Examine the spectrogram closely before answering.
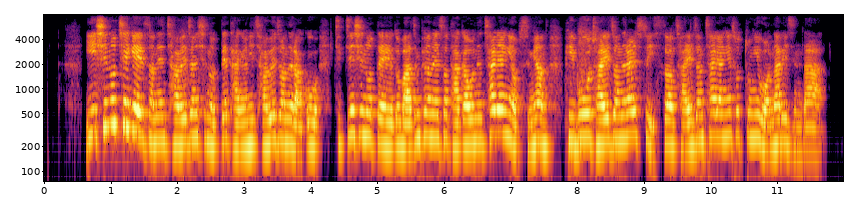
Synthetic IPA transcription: iɕʰinot͡ɕʰe̞ɡeːsʰʌnɯnt͡ɕawe̞d͡ʑʌnɕʰinot͈e̞taŋjʌɲit͡ɕawe̞d͡ʑʌnɯɾaɡot͡ɕik̚t͡ɕ͈inɕʰinot͈e̞ːdomad͡ʑɯmpʰjʌne̞sʰʌtaɡaonɯnt͡ɕʰaɾjaŋiʌp̚s͈ɯmjʌnpibot͡ɕwaed͡ʑʌnɯɭhaɭs͈uis͈ʌt͡ɕaed͡ʑʌnt͡ɕʰaɾjaŋe̞sʰotʰoŋiwʌnɦaɾed͡ʑinda

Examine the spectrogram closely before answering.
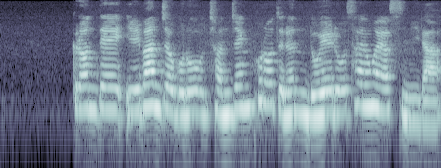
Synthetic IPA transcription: kɯɾʌnde̞ʔiɭband͡ʑʌɡɯɾot͡ɕʌnd͡ʑe̞ŋpʰoɾodɯɾɯnːoe̞ɾosʰajoŋɦajʌs͈ɯmɲida

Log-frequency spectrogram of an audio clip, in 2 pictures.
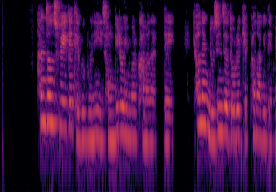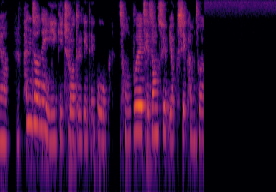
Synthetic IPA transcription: hand͡ʑʌnsʰuiɡe̞te̞bubuɲit͡ɕʌŋɡiɾjoimɯɭkamanɦaɭt͈e̞ | çjʌnɦe̞ŋnud͡ʑind͡ʑe̞doɾɯɭke̞pʰjʌnɦaɡe̞dwe̞mjʌnhand͡ʑʌne̞iːɡit͡ɕuɾʌdɯɭɡe̞dwe̞ɡo | t͡ɕʌŋbue̞t͡ɕe̞d͡ʑʌŋsʰuib̚jʌk̚ɕ͈ikamsʰoɦa

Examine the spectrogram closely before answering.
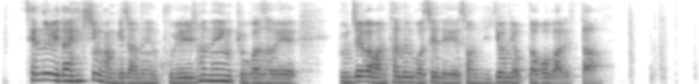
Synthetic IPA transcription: sʰe̞nuɾidaŋɦe̞k̚ɕ͈inɡwaŋɡe̞d͡ʑanɯnkuiɭçjʌnɦe̞ŋkjoɡwasʰʌe | mund͡ʑe̞ɡamantʰanɯnɡʌsʰe̞de̞ɦe̞sʰʌniɡjʌɲiʌp̚t͈aɡomaɾɦe̞t̚t͈a

